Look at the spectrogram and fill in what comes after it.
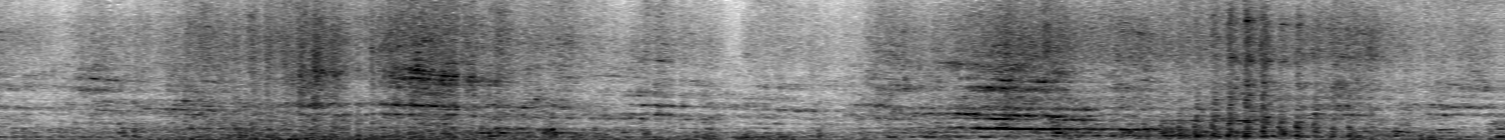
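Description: Intermodal freight train's container cars rolling past close by, with a steady heavy rumble and clatter of wheels on the rails. Thin high wheel squeals come and go over it, the clearest about two-thirds of the way through.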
